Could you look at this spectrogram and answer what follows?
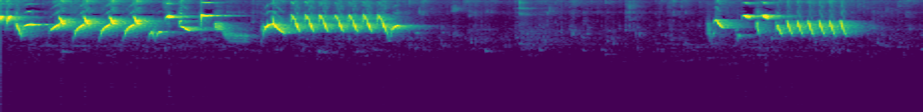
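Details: Sanger, a canary hybrid, delivering quick upslurred whistles followed by a fast even trill, a pause, then another dry buzzy trill phrase.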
